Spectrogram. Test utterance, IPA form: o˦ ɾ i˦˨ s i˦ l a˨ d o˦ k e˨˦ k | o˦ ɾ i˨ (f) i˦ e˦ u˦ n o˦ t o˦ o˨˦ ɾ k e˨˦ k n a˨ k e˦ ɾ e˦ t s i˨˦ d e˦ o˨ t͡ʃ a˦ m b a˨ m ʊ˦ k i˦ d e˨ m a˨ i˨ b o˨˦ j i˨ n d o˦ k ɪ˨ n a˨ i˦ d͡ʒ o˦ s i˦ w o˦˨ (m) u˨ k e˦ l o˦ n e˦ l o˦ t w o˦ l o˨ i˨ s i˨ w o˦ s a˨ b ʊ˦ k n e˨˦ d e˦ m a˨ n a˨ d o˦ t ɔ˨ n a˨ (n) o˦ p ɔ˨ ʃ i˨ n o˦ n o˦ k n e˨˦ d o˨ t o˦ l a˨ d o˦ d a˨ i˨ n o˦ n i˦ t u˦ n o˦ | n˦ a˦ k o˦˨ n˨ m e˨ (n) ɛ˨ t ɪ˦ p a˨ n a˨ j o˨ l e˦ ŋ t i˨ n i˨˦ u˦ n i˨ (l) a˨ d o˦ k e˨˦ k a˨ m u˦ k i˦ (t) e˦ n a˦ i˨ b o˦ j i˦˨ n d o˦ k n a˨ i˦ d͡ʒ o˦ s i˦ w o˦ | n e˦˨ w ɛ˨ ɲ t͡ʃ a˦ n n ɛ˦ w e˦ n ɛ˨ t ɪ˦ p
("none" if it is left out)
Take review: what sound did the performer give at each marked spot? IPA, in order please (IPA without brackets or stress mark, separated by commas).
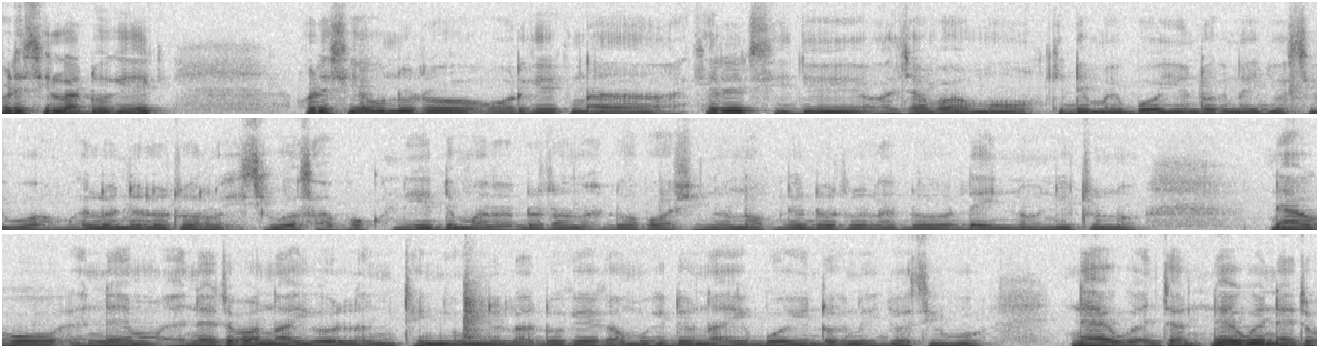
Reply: s, m, d, n, l, d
